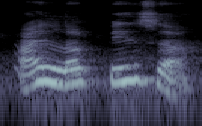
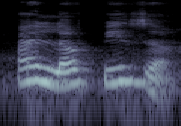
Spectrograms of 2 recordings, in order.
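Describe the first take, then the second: No difference in how they are said.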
